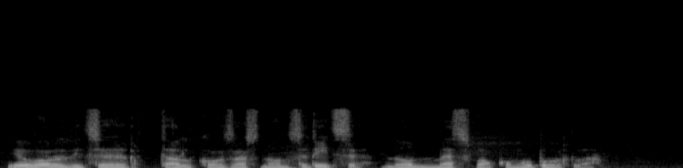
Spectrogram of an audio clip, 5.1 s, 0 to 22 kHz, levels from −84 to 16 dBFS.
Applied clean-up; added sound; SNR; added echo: none; Breathing; 17 dB; none.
